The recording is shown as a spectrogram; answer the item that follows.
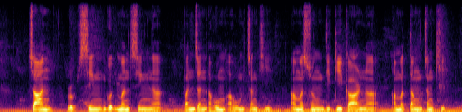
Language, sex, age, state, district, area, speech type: Manipuri, male, 18-30, Manipur, Chandel, rural, read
